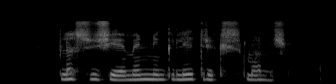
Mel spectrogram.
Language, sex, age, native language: Icelandic, male, 10, Icelandic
